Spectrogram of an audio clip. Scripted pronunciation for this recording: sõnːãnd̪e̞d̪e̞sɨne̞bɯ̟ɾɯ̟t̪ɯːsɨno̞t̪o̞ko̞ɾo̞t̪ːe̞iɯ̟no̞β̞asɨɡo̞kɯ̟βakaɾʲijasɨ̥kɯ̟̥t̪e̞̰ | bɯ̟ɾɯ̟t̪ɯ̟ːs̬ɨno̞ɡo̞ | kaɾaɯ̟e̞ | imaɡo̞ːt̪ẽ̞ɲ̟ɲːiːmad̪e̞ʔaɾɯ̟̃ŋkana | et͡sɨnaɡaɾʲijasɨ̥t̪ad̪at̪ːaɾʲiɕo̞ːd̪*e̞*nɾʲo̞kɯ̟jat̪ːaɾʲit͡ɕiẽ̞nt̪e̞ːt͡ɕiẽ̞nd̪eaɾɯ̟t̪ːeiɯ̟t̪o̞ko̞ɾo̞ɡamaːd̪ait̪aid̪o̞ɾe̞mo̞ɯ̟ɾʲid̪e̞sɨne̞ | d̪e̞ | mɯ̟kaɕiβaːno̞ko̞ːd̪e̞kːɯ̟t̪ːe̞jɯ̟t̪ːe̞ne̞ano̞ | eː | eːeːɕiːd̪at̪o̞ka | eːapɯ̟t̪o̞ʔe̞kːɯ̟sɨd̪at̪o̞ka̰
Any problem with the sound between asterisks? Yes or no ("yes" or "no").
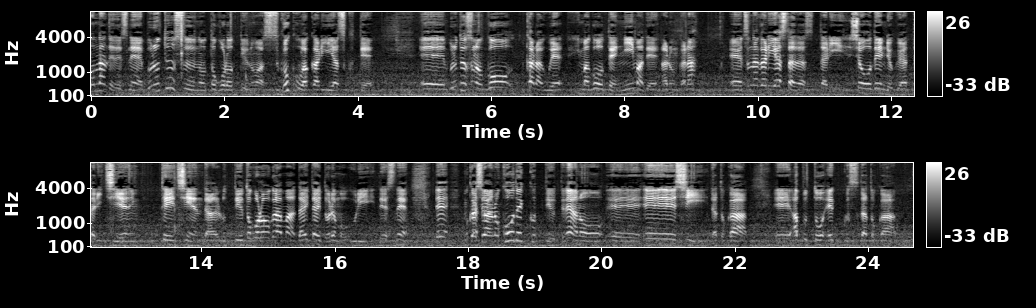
yes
